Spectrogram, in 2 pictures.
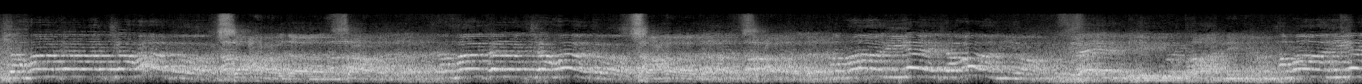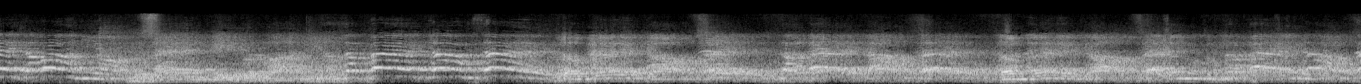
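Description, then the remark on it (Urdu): A large crowd chants a slogan in unison, loud repeated phrases rising and falling in a steady rhythm, with a dense wash of many voices and a few sharp accents between the chants. “اس نعرے کے ساتھ میں آپ کی خدمت میں عرض کروں گا”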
